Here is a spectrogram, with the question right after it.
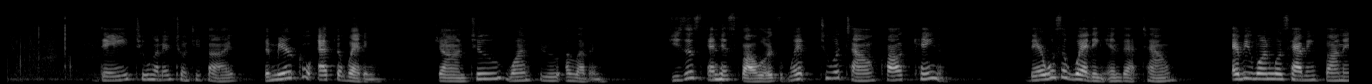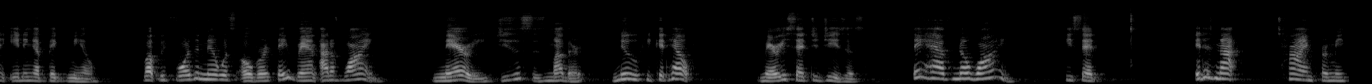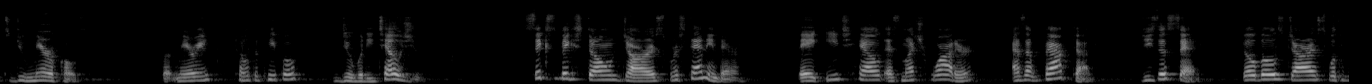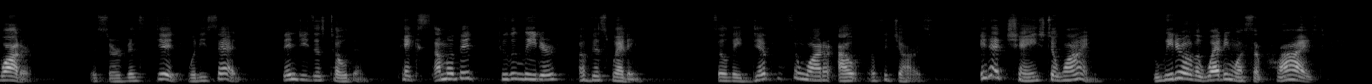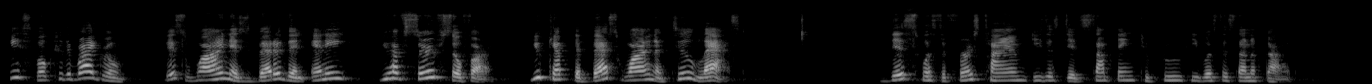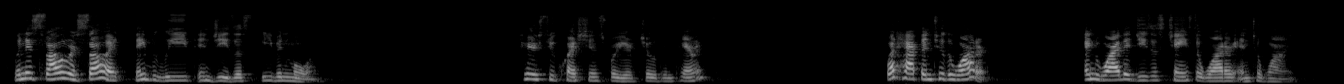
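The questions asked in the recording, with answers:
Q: What happened to the water?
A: It changed to wine.

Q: And why did Jesus change the water into wine?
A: To prove he was the Son of God.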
